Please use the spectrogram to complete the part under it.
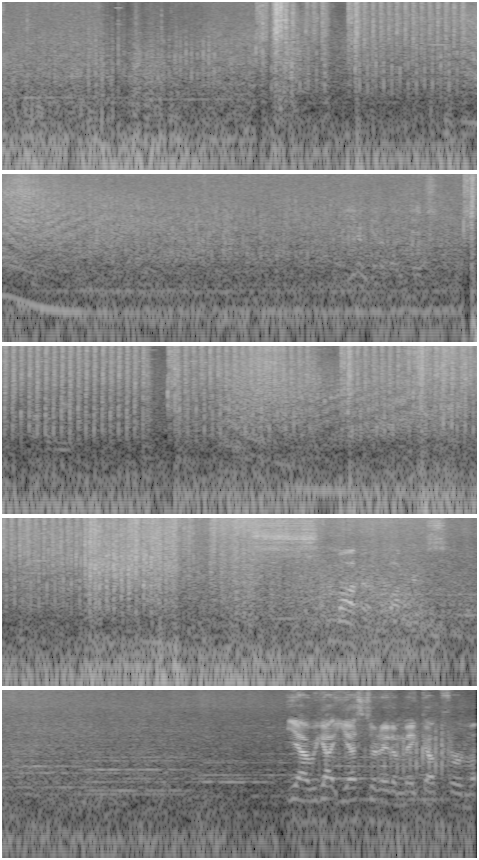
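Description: A plane's engine drones steadily.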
